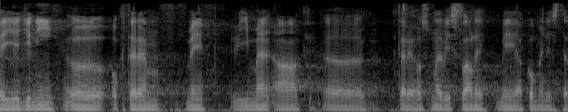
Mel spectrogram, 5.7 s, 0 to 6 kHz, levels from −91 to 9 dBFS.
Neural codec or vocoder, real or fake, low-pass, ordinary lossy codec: none; real; 5.4 kHz; MP3, 32 kbps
